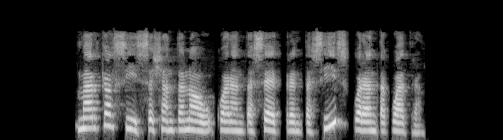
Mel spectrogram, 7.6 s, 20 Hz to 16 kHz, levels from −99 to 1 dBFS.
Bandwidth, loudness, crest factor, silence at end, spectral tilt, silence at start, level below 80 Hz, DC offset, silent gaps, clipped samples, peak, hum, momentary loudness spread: 8 kHz; -18 LUFS; 18 dB; 1.2 s; -4.5 dB/octave; 1.15 s; -64 dBFS; under 0.1%; 4.22-4.27 s, 5.24-5.29 s; under 0.1%; -2 dBFS; none; 6 LU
